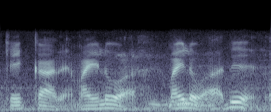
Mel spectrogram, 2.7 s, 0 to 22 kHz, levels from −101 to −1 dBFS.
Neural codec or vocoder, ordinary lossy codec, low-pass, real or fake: none; Opus, 24 kbps; 7.2 kHz; real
